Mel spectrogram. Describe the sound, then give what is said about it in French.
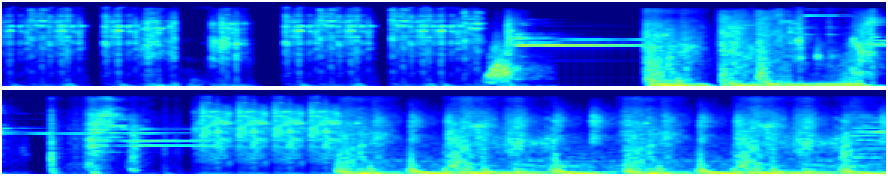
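Sword clash sound effects used in the very brutal ending of a song: a rapid run of loud metallic clangs and scrapes, some leaving a high ringing tone, with a short silent gap before the dense, hard-hitting clashing resumes and continues to the end. “D'où la fin de la chanson euh, qui est, très brutale où j'ai utilisé des, des bruits d'épée et des bruits de, du, des de flingue.”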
